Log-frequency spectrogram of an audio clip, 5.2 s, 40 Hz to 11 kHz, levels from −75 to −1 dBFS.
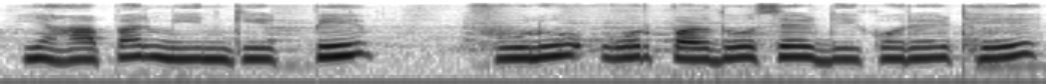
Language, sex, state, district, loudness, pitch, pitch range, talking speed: Hindi, female, Madhya Pradesh, Bhopal, -17 LUFS, 235 Hz, 220-250 Hz, 125 wpm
